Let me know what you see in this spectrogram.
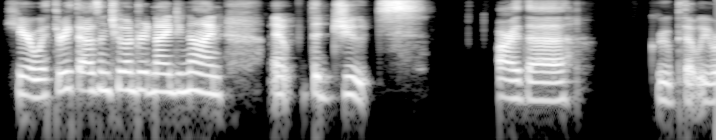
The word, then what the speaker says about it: Jutes: Wikipedia has it with the IPA, International Phonetic Alphabet, like pronunciation guide, has it with a J as in jam. – Okay. – Jutes.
